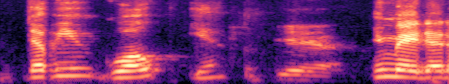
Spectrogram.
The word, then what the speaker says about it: GWOAT: Does it Is it Goat? Is that Is that how it's said? Yes, like goat, but w goat, yeah.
